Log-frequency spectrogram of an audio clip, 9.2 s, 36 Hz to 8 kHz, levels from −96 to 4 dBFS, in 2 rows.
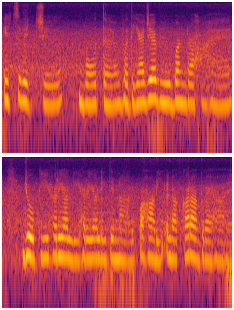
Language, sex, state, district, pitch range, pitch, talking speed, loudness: Punjabi, female, Punjab, Kapurthala, 205-225 Hz, 215 Hz, 130 wpm, -19 LUFS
